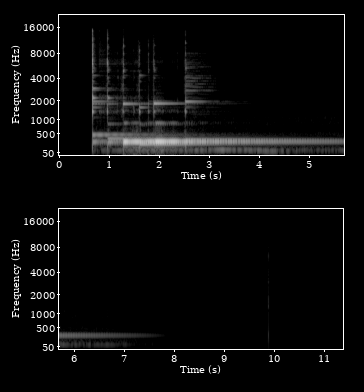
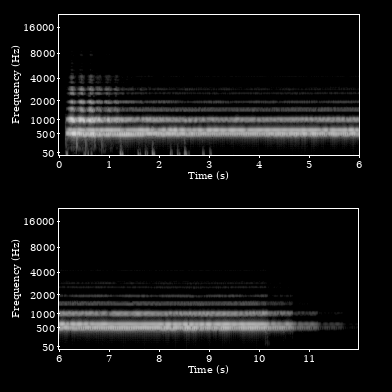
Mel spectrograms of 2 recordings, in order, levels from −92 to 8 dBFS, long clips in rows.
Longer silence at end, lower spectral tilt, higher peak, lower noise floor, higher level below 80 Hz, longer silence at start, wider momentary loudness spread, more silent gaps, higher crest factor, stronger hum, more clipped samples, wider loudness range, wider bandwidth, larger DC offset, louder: first, 6.5 s vs 1.3 s; about the same, -3.5 dB/octave vs -4.5 dB/octave; second, -12 dBFS vs -2 dBFS; first, under -90 dBFS vs -76 dBFS; second, -80 dBFS vs -70 dBFS; first, 0.65 s vs 0.1 s; first, 25 LU vs 8 LU; neither; about the same, 20 dB vs 22 dB; neither; neither; first, 21 LU vs 4 LU; first, 12 kHz vs 3.2 kHz; neither; second, -26 LUFS vs -23 LUFS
